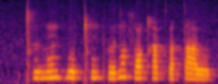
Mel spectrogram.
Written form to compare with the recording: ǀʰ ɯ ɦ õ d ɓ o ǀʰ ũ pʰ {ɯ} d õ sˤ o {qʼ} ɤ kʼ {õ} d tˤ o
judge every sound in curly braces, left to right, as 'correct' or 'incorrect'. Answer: incorrect: ɤ, incorrect: qʰ, incorrect: o

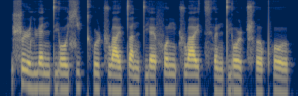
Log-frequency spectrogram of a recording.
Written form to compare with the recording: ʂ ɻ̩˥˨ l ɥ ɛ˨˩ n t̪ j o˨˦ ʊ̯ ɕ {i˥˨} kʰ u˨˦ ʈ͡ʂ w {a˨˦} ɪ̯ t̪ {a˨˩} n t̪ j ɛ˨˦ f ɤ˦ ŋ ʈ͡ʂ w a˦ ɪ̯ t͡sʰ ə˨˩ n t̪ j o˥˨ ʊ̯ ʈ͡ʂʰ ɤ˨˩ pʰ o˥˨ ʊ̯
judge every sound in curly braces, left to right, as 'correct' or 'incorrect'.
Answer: incorrect: i˨˦, correct, correct

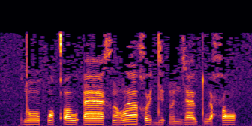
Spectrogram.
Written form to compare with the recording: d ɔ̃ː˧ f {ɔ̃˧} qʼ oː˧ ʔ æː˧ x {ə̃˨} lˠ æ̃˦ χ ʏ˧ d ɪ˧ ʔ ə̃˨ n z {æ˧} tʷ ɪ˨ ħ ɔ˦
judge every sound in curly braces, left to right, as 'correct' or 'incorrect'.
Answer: incorrect: ɔ̃˨, correct, correct

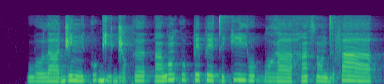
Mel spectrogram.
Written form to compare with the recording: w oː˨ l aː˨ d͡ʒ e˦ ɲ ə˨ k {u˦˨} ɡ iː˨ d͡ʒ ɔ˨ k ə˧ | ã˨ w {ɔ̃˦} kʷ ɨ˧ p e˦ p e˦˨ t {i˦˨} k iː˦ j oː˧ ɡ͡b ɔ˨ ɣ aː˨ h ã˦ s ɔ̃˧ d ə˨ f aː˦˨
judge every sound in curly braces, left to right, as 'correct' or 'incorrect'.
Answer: incorrect: u˧, correct, incorrect: i˨

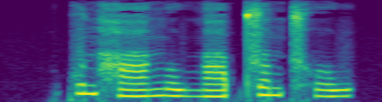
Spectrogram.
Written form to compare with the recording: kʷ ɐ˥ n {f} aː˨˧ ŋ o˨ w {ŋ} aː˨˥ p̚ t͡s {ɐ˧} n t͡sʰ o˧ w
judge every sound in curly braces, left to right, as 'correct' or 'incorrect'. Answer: incorrect: h, correct, incorrect: ɐ˥

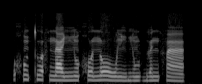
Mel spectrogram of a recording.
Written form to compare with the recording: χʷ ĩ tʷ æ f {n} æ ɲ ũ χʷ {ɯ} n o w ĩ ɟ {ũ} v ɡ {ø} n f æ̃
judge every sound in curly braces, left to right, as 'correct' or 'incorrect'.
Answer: correct, correct, incorrect: õ, correct

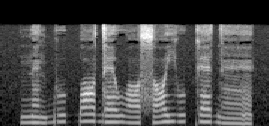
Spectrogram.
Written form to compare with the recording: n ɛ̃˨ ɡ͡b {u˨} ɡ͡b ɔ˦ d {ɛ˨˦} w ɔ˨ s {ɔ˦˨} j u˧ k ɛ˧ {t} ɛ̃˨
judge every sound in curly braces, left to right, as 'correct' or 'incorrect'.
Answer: incorrect: u˧, incorrect: ɛ˧, incorrect: ɔ˨˦, incorrect: d

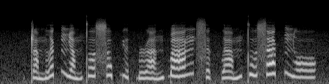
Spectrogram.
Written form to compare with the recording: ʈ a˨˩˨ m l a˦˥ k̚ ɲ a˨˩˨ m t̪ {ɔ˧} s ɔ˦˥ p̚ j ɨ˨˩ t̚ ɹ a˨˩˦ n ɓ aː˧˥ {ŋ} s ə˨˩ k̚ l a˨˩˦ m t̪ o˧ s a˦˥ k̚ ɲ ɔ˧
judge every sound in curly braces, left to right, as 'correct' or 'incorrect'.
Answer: correct, correct

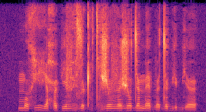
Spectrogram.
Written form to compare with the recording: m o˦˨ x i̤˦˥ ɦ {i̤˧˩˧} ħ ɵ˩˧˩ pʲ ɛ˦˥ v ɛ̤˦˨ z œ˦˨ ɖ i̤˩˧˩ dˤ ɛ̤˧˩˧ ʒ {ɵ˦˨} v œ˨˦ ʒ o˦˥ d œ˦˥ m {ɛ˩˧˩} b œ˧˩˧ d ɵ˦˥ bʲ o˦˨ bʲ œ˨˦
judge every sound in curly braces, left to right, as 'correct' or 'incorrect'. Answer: incorrect: i˧˩˧, incorrect: ɵ˦˥, correct

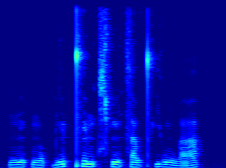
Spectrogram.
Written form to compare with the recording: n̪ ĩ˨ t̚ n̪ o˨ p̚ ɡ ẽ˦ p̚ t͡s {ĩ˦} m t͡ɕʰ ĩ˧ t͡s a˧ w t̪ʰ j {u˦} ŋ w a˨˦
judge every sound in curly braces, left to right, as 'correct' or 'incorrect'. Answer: incorrect: ẽ˦, incorrect: u˧

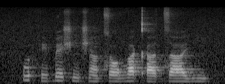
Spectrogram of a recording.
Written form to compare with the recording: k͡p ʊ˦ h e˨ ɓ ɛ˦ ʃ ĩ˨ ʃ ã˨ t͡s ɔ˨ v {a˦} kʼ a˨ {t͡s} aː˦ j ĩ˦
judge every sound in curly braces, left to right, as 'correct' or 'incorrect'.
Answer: correct, correct

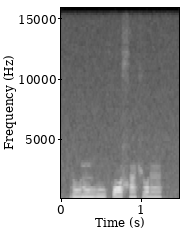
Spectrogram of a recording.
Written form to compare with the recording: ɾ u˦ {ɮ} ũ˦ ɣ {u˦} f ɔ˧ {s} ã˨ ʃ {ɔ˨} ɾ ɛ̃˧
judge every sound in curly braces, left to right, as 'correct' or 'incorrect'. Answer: incorrect: ɾ, correct, correct, correct

